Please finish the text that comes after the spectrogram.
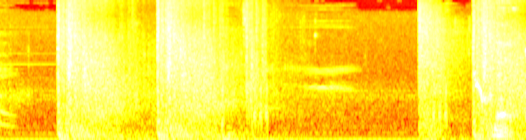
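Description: Shotgun gunfire in the video game Half-Life, several loud blasts in quick bursts with brief gaps between them, with players talking faintly underneath.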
